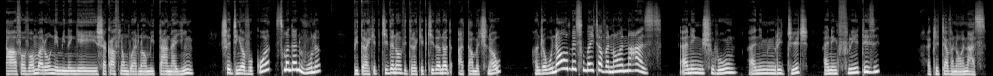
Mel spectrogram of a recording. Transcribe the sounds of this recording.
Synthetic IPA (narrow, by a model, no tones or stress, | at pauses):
afavawmaɾoŋeminaŋeʃakafunambuaɾinawmit̪aŋaiɲi̥ | sad̪iŋavokuət͡simand̪anivulə | vid̪iɾaket̪i̥kʰid̪anavid̪iɾaket̪i̥kʰid̪anawd̪aat̪amaʈ͡ʂinaw | aɳɖ͡ʐaunawmet͡sumbait̪javanawanazi̥ | a̰neɲimiʃuruŋu | a̰niɲimridiʈ͡ʂi̥ | aneŋifrit̪izi | raket̪iavanawanaz̥i̥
